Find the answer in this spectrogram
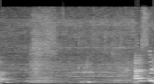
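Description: Water running from a bathtub faucet into the tub, a short rush of noise followed by a quieter steady flow, used to flush a spider toward the drain.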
